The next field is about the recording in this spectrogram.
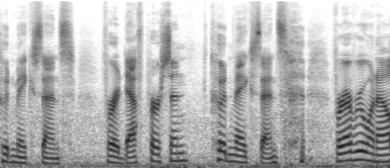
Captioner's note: chuckles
